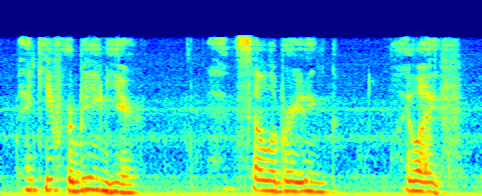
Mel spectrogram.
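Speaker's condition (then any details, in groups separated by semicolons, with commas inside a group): ALS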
